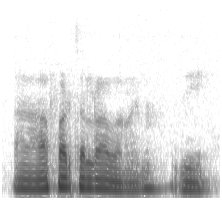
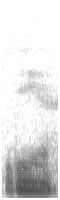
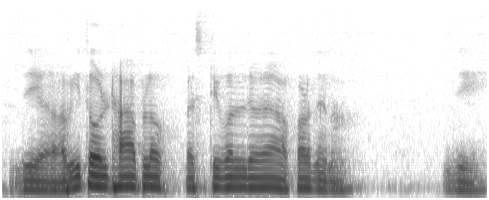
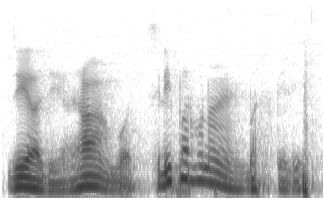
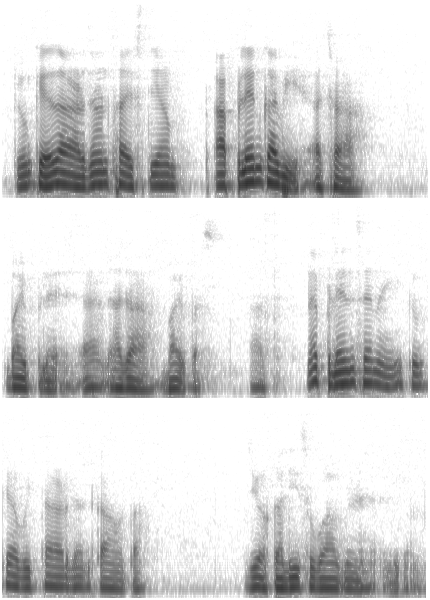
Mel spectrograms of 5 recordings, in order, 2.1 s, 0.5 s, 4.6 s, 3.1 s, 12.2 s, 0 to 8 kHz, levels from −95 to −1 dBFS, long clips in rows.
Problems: background sounds at intervals, low volume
